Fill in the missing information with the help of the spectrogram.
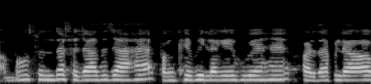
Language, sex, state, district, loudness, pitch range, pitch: Hindi, female, Bihar, Samastipur, -19 LUFS, 200-215 Hz, 205 Hz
